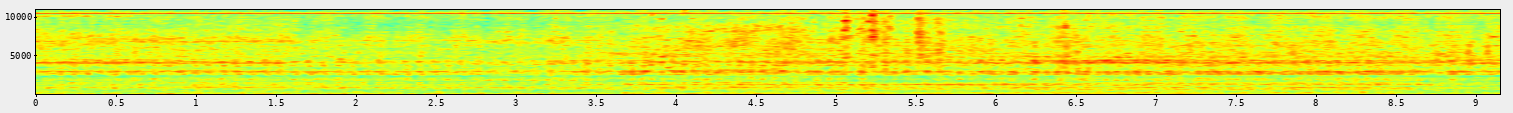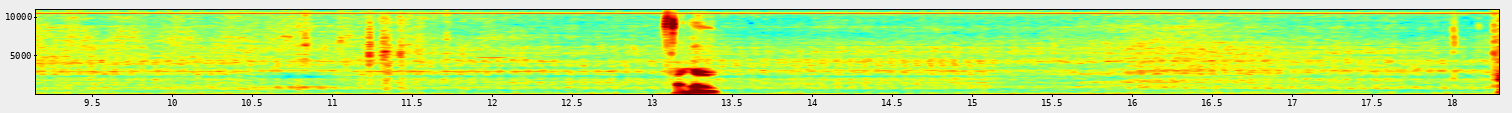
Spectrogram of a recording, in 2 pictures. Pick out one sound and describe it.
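A motorcycle engine hums steadily at low speed.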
